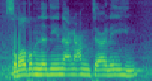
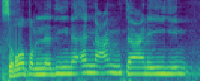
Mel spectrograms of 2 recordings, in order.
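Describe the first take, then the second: First: It is read fast with blurred, unclear letters. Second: It is read fast with every letter clear. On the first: The speaker calls it wrong. "dia cepat tapi tidak jelas membacanya" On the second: The speaker calls it right. "Harusnya tetap jelas"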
